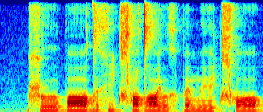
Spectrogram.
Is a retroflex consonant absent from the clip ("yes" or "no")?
no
